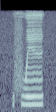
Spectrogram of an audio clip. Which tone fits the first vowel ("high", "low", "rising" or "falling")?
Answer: high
